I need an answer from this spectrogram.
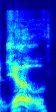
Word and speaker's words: Jove: Dimmy Yak Yak part, but Jove is pronounced like Joe. So Jove Dimmy Yak Yak in Batangas, Philippines.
